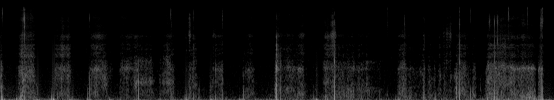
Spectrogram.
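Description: Long nails tap and scratch the metallic gold cap of a hand-sized, orange-red frosted plastic lotion bottle. About nine short, sharp taps stand out among softer bursts of scratching. The overall sound is quiet, dry and close, with a low-heavy tone and almost no ring after each tap.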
